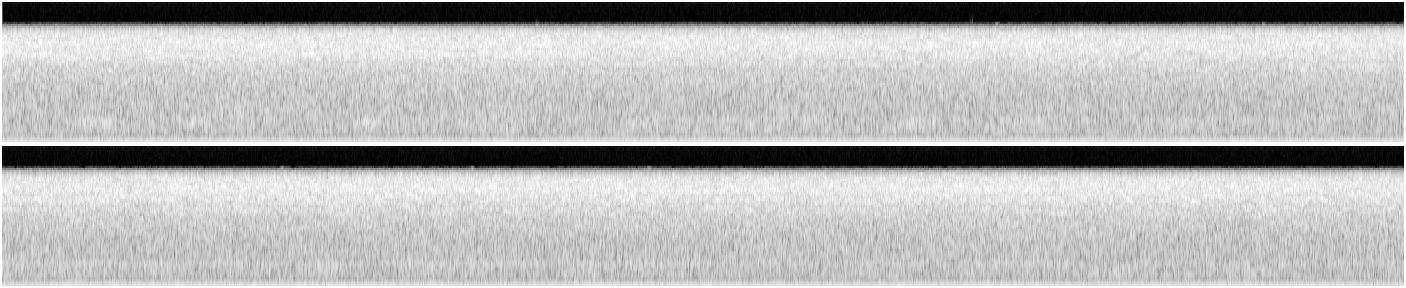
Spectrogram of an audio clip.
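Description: Thermal spray gun running continuously, spraying a coating onto the bore of a vacuum pump casing to resurface it: a steady, unbroken hiss with a low steady hum underneath.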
